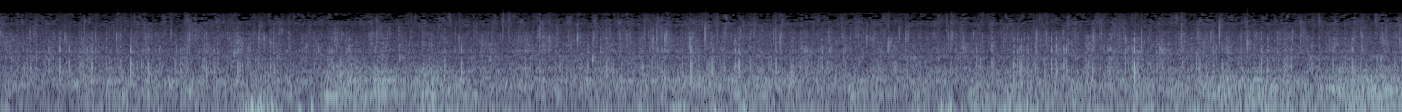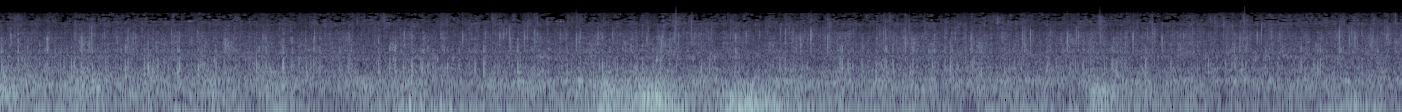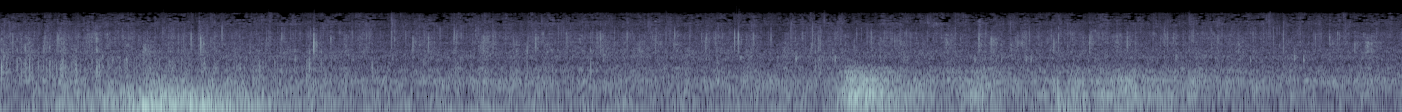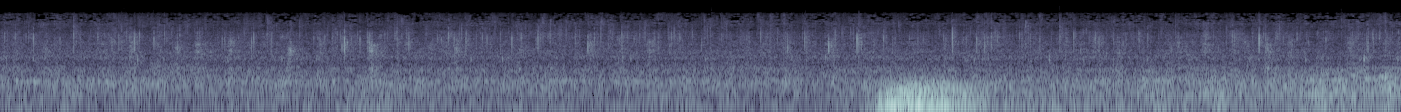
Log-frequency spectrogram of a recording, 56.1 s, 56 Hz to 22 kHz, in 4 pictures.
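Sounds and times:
steady rain: 0.0 - 56.0
low thunder rumbles: 5.7 - 33.5, 35.6 - 41.0, 50.6 - 56.0.

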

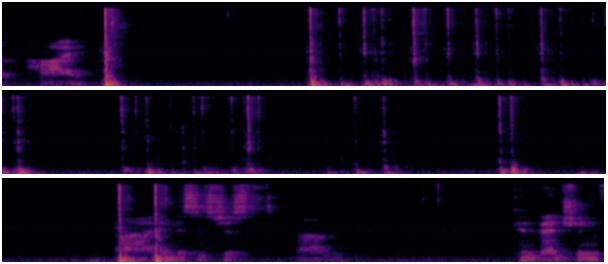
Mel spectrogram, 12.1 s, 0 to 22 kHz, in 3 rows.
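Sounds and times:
computer keyboard typing: 2.0 - 6.7, 7.3 - 7.6, 8.8 - 9.3.

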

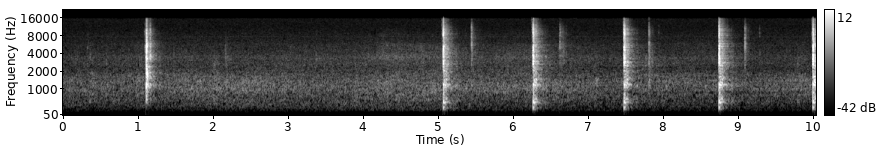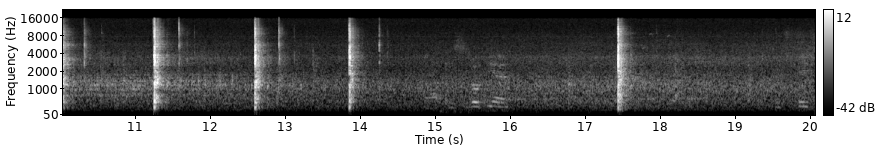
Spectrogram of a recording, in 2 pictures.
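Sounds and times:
paintball pistol shots: 5.0 - 5.4, 6.2 - 6.7, 7.5 - 7.9, 8.7 - 9.2, 10.0 - 10.4, 11.2 - 11.7, 12.6 - 13.0, 13.8 - 14.2, 17.4 - 17.7.

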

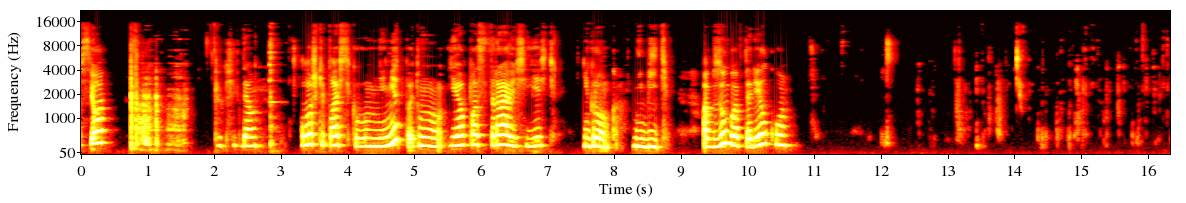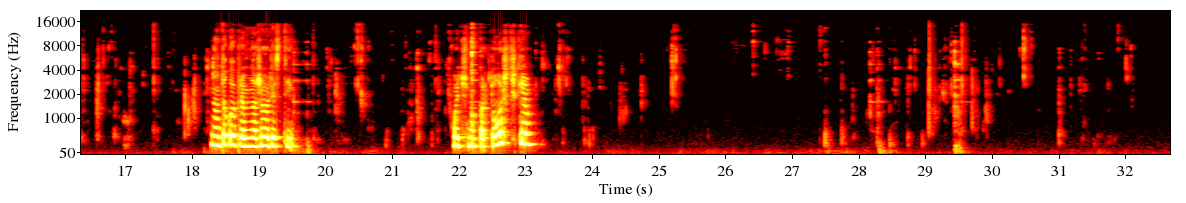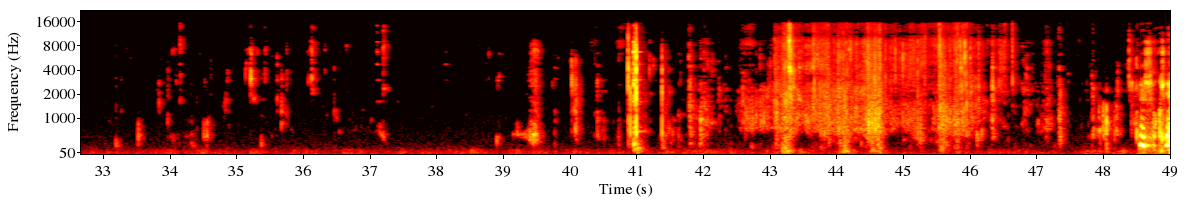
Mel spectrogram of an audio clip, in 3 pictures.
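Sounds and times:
wet chewing: 12.0 - 18.4, 33.2 - 37.3
paper napkin rustling: 42.5 - 46.7.

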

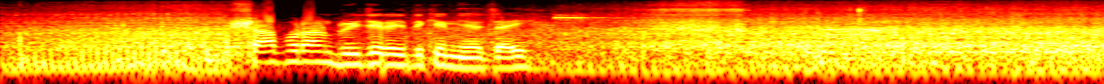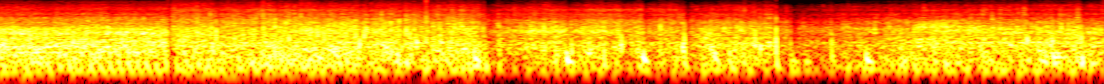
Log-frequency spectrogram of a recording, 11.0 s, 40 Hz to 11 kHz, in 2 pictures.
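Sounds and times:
motorcycle engine: 0.0 - 1.4, 2.7 - 11.0
tyres on wet road: 0.0 - 11.0
wind rushing on microphone: 3.2 - 11.0
heavy rain: 3.8 - 11.0.

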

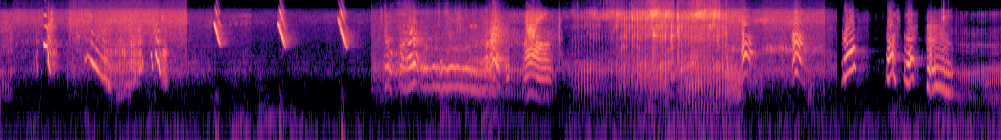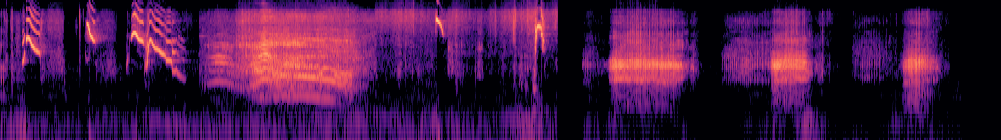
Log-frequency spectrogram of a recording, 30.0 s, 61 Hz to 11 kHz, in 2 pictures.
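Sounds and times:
cheetah chirping: 3.2 - 3.4, 4.1 - 4.4, 5.0 - 5.4, 16.3 - 17.8, 21.5 - 21.8, 23.0 - 23.3.

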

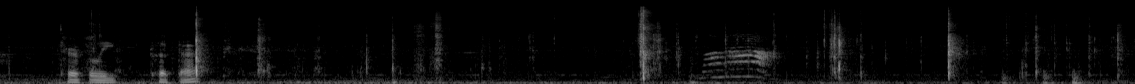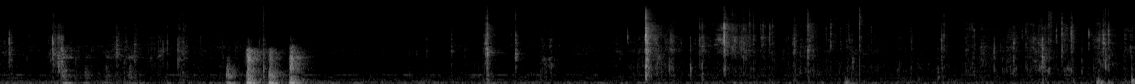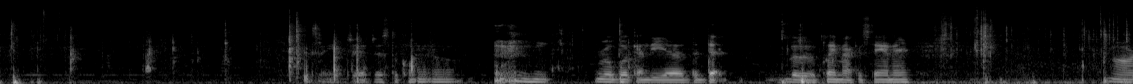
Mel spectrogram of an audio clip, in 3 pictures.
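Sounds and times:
plastic wrap tearing and crinkling: 0.6 - 13.8, 15.4 - 26.2, 31.9 - 34.0.

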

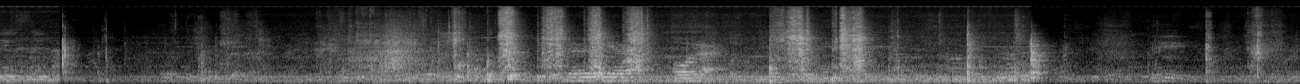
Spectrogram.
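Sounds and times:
knife scraping meat into bowl: 4.0 - 6.6, 7.7 - 8.8.

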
